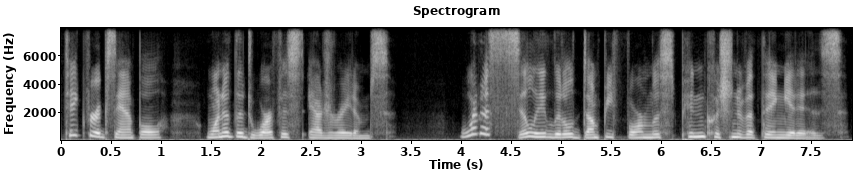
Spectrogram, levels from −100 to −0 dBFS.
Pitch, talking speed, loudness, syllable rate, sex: 225 Hz, 150 wpm, -18 LUFS, 4.9 syllables/s, female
